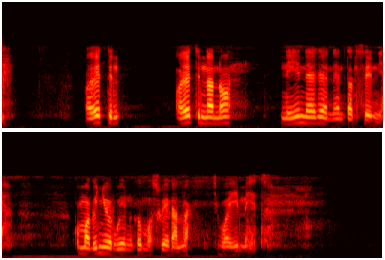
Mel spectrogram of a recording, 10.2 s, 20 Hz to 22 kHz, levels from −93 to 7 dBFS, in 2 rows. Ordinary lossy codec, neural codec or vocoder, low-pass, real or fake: none; none; 5.4 kHz; real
